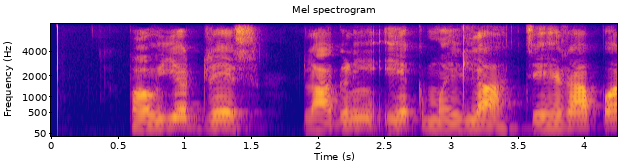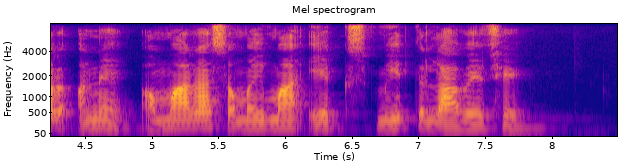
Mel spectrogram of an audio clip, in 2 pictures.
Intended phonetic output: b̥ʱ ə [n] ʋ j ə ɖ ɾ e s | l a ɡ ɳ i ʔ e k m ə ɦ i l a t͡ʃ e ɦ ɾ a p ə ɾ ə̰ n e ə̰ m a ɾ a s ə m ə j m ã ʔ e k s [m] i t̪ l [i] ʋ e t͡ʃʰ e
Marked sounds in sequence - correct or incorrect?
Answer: incorrect: none, correct, incorrect: a

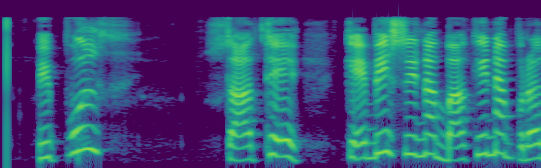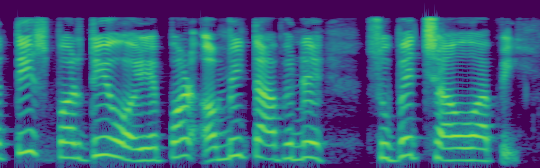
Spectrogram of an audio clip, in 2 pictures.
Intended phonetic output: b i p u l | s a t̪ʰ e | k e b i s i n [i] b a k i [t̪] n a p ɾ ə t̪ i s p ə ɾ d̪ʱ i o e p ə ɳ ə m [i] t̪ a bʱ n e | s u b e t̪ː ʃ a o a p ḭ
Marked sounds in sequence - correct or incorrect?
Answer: incorrect: a, incorrect: none, correct

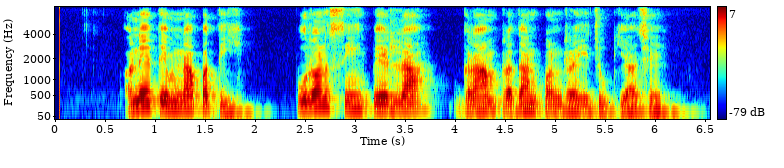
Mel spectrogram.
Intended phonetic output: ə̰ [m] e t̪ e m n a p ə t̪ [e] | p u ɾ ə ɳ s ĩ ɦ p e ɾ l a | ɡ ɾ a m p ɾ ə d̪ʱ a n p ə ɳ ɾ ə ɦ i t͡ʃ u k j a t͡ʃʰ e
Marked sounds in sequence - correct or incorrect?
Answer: incorrect: n, incorrect: i

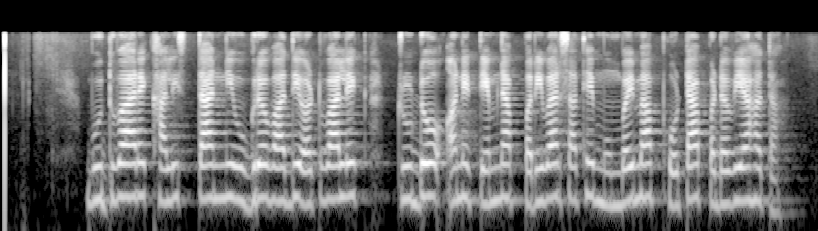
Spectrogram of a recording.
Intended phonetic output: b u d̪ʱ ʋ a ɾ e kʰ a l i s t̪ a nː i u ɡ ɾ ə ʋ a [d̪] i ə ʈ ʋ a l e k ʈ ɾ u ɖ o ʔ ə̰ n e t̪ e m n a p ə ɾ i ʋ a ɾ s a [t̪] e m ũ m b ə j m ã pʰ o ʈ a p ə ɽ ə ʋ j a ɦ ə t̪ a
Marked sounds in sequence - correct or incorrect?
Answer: correct, incorrect: t̪ʰ

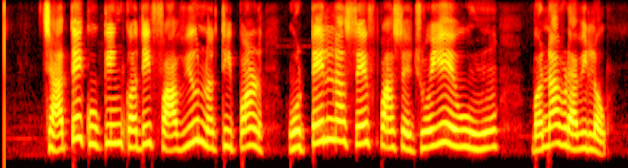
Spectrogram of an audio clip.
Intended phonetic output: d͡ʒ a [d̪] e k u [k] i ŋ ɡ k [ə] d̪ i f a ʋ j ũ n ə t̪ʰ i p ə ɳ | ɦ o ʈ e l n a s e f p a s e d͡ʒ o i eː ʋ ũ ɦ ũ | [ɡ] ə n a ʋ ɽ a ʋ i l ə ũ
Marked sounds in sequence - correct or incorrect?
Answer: incorrect: t̪, correct, correct, incorrect: b

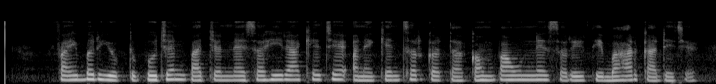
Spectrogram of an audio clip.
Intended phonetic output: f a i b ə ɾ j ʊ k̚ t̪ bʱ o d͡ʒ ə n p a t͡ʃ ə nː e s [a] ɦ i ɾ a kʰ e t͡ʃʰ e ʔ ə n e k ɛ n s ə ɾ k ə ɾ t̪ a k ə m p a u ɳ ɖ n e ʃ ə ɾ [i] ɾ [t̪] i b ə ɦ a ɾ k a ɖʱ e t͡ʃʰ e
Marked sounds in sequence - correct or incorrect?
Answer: incorrect: ə, correct, incorrect: t̪ʰ

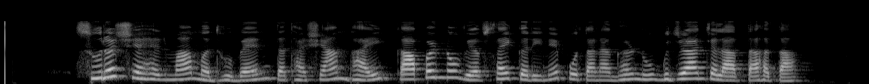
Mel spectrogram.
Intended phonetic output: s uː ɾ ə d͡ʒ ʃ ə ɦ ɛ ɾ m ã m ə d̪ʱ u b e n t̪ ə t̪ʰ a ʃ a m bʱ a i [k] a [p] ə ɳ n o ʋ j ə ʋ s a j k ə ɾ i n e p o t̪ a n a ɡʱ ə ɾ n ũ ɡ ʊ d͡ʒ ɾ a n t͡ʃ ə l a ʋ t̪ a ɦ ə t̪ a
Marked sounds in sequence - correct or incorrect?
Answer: correct, correct

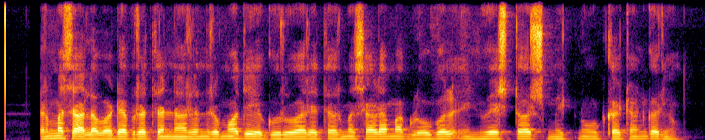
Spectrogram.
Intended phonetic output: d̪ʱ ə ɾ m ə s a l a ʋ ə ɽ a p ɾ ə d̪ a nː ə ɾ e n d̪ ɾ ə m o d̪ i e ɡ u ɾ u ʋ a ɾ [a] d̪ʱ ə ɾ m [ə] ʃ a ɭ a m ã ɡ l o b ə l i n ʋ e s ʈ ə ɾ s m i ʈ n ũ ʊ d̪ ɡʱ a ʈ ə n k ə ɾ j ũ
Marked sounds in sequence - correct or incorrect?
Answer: incorrect: e, correct

